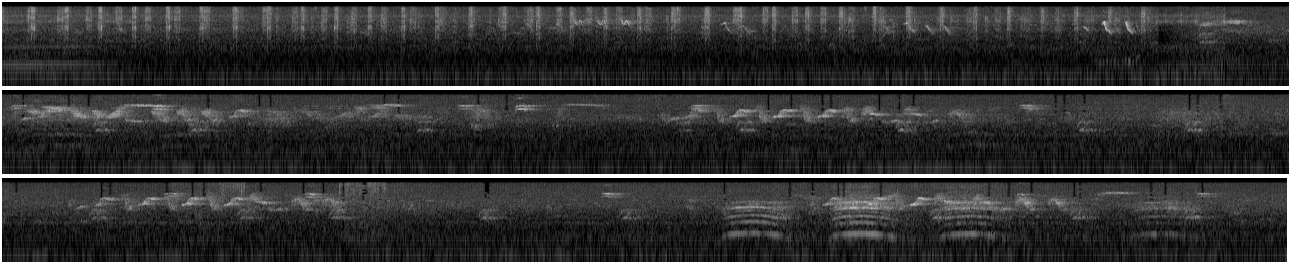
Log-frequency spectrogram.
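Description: Songbirds chirping and calling, many short notes, with a run of repeated arching calls near the end as the loudest part. For the first eight seconds or so a low buzz and a fast, even ticking run underneath before the birdsong takes over.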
